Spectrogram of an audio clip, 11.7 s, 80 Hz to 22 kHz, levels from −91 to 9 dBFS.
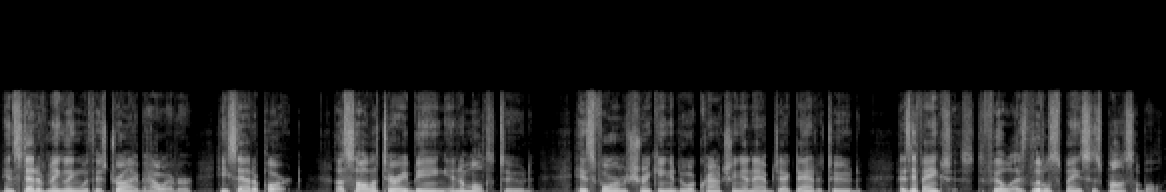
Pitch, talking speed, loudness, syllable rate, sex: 125 Hz, 180 wpm, -20 LUFS, 5.7 syllables/s, male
